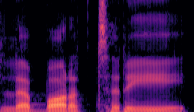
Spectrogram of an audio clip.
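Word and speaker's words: laboratory: स्केड्यूल और शेड्यूल, management, leadership, questionnaire, statistic, percentage, लेबोरेटरी, school, university and college. तो ये जो वर्ड है लेबोरेटरी, ये नॉर्थ अमेरिका में 3 सिलेबल से बोला जाता है, लैब्राटोरी।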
